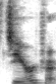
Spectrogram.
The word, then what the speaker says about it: Deirdre: I I'm so impressed not just with the cade meal show which is 100,000 welcomes but also you pronounce deerra correctly like I get called all sorts of things.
